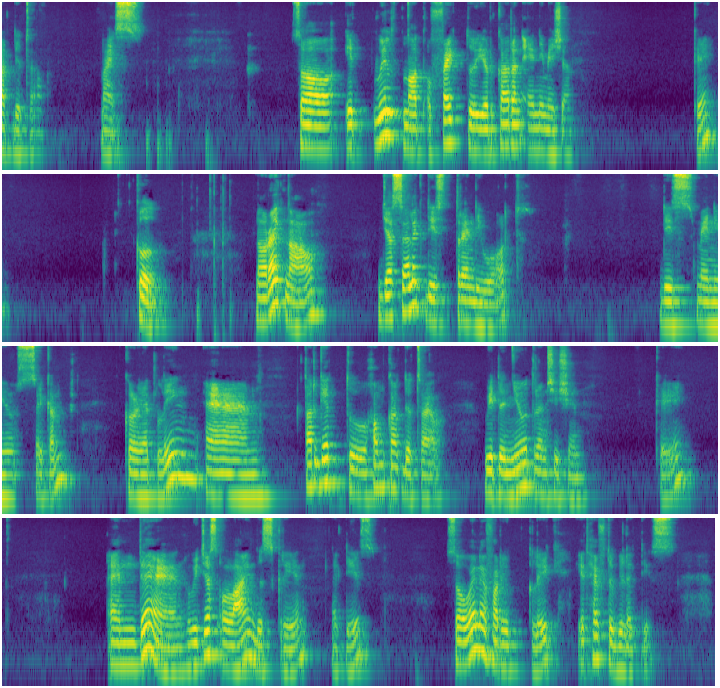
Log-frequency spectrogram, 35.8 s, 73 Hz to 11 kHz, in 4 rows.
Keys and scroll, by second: 1.6 super+s, 2.8 super+s, 11.2 super+=.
